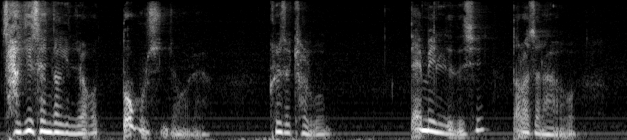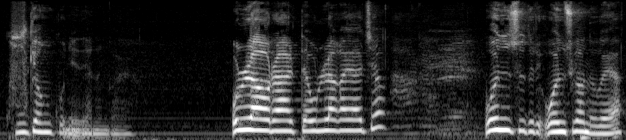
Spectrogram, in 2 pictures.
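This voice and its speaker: A woman pastor preaching a sermon, animated, acting out quoted voices and swinging between loud exclamations and hushed asides. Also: mid-range voice, vocal fry, slightly rough.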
